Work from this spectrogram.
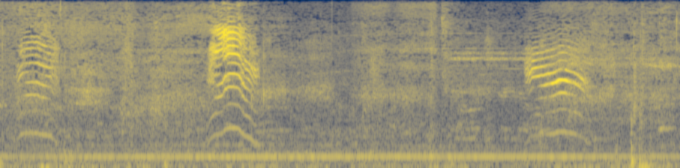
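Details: Domestic cat being playful and mischievous with a boy, giving three arching meows spread across several seconds, each rising then falling, with a low steady electrical hum and occasional quiet speech in the background.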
